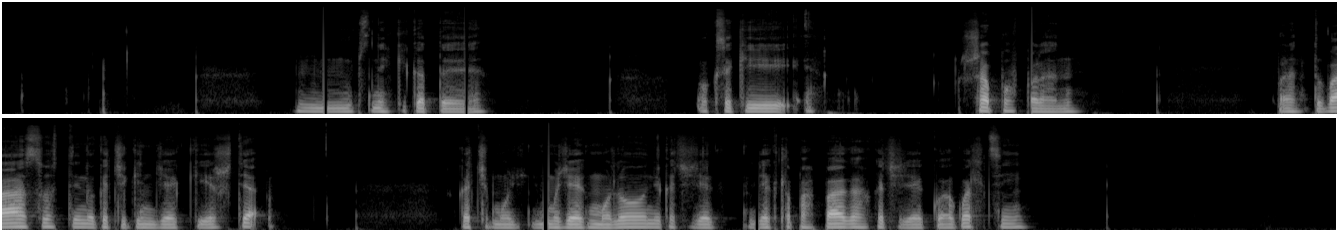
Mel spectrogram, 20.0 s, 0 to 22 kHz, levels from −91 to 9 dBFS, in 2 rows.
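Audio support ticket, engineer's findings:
Audio output path, probable buffer underrun: output blocks not filled in time and zero-filled, giving a block of digital silence with hard edges at 2.41, 3.47, 7.70, 14.07 and 15.66 s. Gaps of 21 to 43 ms (the 21.33 and 42.67 ms gaps fit 1024- and 2048-sample blocks at 48 kHz) cut the speech to silence, heard as a short hole.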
